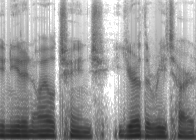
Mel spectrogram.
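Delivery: normal talking voice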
